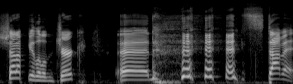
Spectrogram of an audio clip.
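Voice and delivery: irritated, high, annoyed scolding tone. Speaker acting out their own reaction when the dog barks: mock-annoyed scolding. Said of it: "not my reaction when Cliff barks".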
